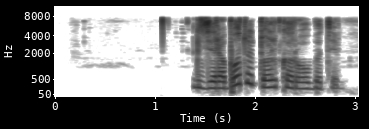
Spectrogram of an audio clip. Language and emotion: Russian, neutral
